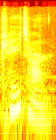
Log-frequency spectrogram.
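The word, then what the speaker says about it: Qatar: the yeah the tabs that's cutter it's i've heard it pronounced katar asked him what he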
